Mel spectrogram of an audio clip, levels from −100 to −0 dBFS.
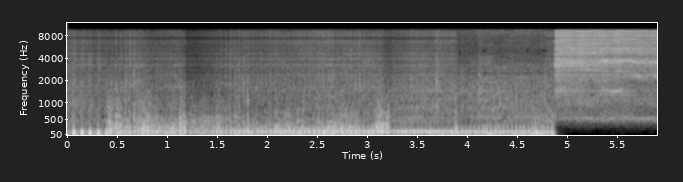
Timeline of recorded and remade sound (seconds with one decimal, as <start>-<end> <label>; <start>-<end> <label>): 0.0-3.9 remade; 3.9-4.8 recorded; 4.8-5.9 remade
